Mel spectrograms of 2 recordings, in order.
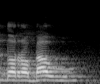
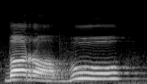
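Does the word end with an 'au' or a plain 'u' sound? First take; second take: au; plain u. First: The word ends with an au diphthong. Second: The word ends with a plain u sound. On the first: The speaker calls it wrong. "Tidak dibaca" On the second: The speaker calls it right. "Gitu ya"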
